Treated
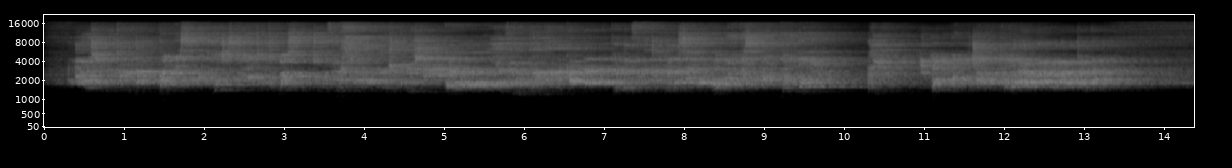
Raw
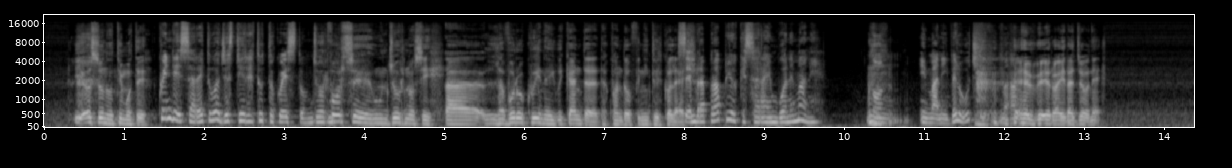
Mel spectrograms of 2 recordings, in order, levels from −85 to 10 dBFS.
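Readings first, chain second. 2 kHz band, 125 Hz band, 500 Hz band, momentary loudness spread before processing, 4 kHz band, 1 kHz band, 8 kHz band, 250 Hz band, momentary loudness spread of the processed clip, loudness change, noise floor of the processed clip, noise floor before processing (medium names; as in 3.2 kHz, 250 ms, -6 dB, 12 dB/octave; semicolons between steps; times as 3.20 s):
-4.5 dB, under -40 dB, under -40 dB, 6 LU, +0.5 dB, under -35 dB, -2.5 dB, under -40 dB, 6 LU, -9.0 dB, -46 dBFS, -50 dBFS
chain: steep high-pass 1.9 kHz 72 dB/octave; compression 6:1, threshold -43 dBFS, peak gain reduction 21.5 dB; Schroeder reverb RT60 3.3 s, combs from 25 ms, DRR -6 dB; trim +5.5 dB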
